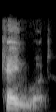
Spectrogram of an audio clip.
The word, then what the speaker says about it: Kenwood: quite interesting is that clearly at that time kenwood was actually being pronounced cane wood and you ask is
